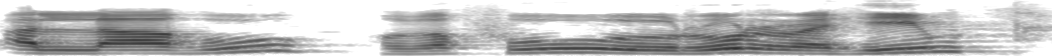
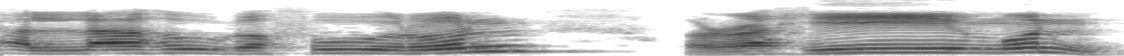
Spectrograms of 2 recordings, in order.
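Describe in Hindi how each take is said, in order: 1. n की आवाज़ बाद वाले r में मिल जाती है। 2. r से पहले n की आवाज़ बरकरार रहती है। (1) "इस नून की जगह पर रा आ जाता है" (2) "ग्रामर के एतबार से गलती नहीं है"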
